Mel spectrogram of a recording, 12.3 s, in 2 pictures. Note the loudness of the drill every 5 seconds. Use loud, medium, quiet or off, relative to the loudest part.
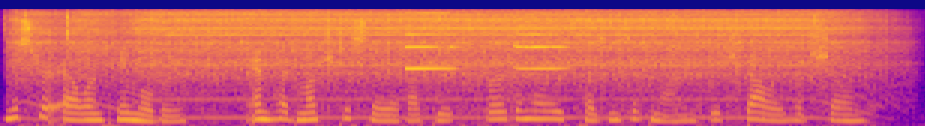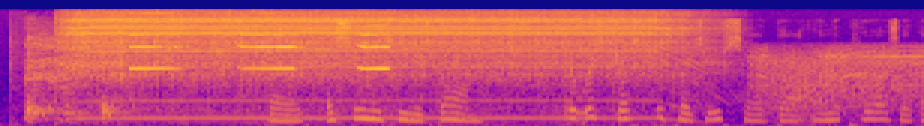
loud, loud, medium.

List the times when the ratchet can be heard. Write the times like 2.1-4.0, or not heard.
not heard.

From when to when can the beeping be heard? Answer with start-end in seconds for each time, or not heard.
2.6-3.8, 7.0-8.8.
